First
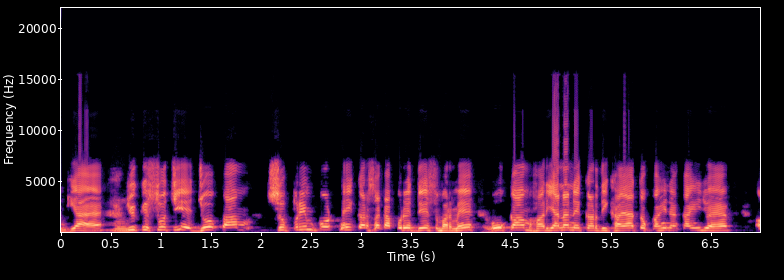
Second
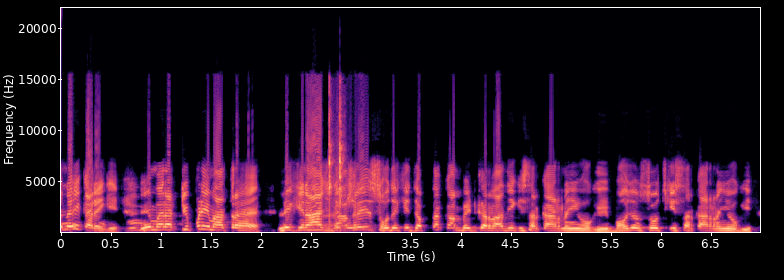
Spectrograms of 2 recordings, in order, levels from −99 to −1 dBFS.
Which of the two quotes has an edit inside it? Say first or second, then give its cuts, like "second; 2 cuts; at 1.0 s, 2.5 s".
second; 1 cut; at 2.9 s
